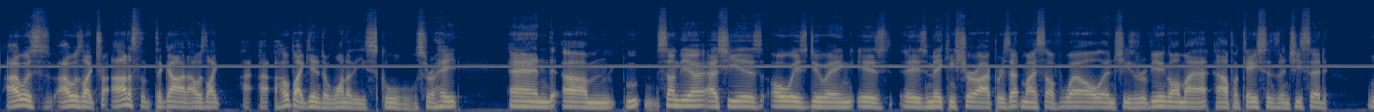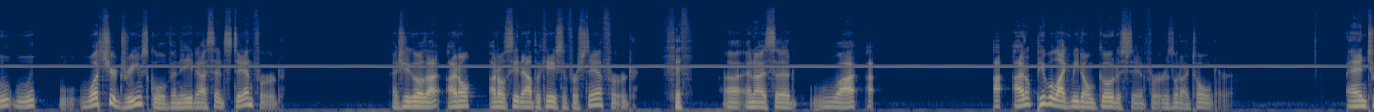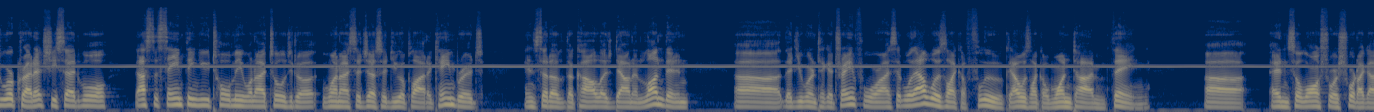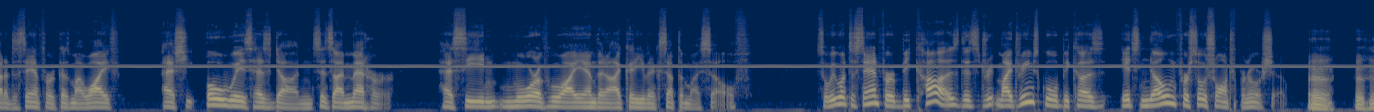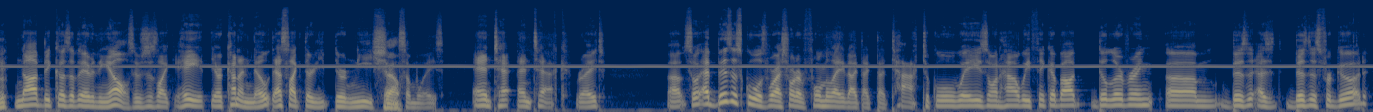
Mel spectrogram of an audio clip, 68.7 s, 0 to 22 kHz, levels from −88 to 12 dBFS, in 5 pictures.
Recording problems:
high-pitched whine; noticeable; throughout; 2 kHz, 20 dB below the speech

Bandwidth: 17 kHz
